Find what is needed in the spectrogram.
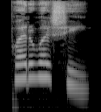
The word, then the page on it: ಪೆರ್ವಸ: kannada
